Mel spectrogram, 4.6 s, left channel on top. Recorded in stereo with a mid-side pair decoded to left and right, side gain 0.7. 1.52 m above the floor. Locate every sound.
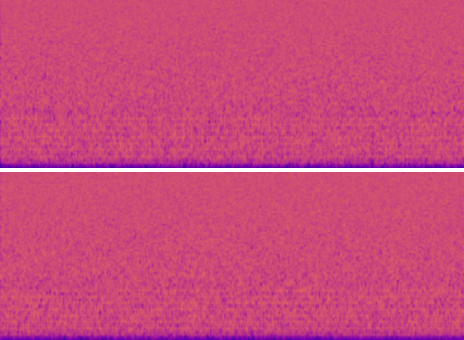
Only background noise.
